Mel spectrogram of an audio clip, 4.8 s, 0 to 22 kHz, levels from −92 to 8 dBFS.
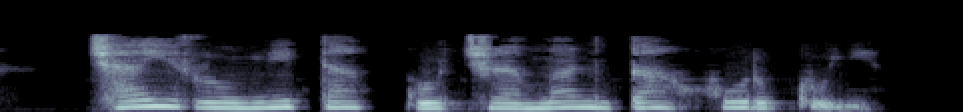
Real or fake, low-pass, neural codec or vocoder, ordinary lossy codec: fake; 7.2 kHz; codec, 16 kHz, 1 kbps, FunCodec, trained on LibriTTS, 50 frames a second; MP3, 24 kbps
